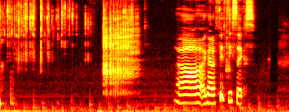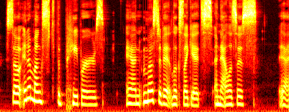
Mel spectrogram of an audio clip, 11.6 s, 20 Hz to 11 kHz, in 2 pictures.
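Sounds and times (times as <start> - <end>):
dice clattering and rattling across a hard surface: 0.0 - 2.9
speech: 3.5 - 5.2, 6.0 - 11.5.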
